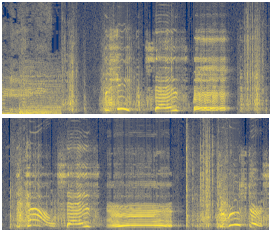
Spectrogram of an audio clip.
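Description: Fisher-Price See 'n Say toy playing its recorded voice and farm-animal sounds, with one long call about six seconds in. Music cuts off about a second in.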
